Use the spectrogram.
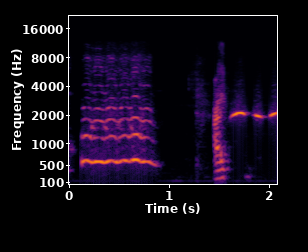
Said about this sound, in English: There you go. I can't whistle.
